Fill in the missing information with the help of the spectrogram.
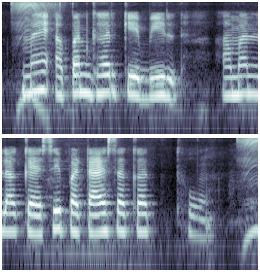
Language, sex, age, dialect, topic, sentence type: Chhattisgarhi, female, 25-30, Eastern, banking, question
